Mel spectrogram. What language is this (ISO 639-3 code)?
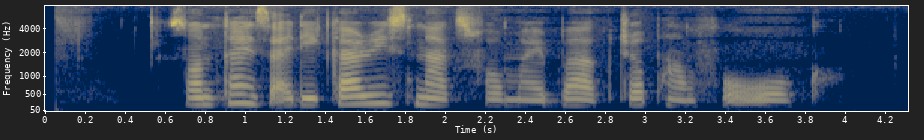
pcm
